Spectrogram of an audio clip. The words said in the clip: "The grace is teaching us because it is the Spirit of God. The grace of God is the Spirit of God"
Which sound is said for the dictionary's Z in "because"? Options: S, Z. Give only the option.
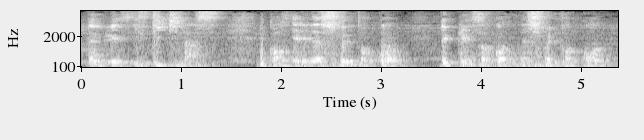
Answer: S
